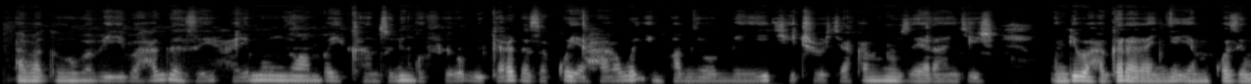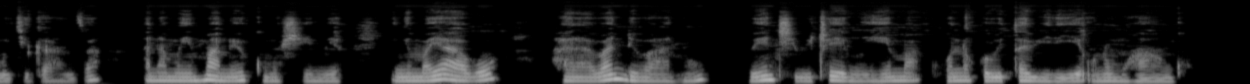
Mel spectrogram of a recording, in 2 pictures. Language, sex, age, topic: Kinyarwanda, female, 18-24, education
